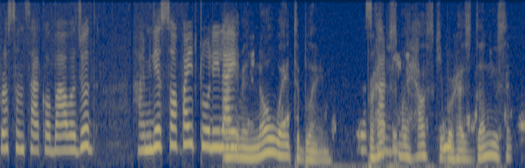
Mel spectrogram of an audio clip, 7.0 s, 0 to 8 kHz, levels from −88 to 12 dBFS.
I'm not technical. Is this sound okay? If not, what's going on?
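No. From the start to about 2.5 s the speech is distorted, with noise in the pauses; the likely cause is a stuck bit, one digital bit frozen at a fixed value.

Repeats of the voice, arriving about a third of a second late, appear at about 3.3 s, 5.24 s, 5.84 s, 6.2 s and from 6.65 s to the end. This is echo leak, likely a loudspeaker's sound getting past the echo canceller.

From 3.36 to 4.89 s, from 5.23 to 6.1 s, and from 6.71 s to the end, the voice sinks or drops out. This is speech suppressed in double talk, likely the canceller turning its own talker down along with the echo while both sides spoke.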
